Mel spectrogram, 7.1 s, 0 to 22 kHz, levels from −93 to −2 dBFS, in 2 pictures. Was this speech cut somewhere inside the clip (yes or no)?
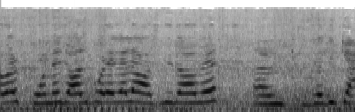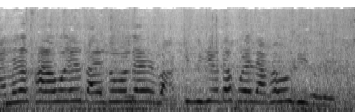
no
